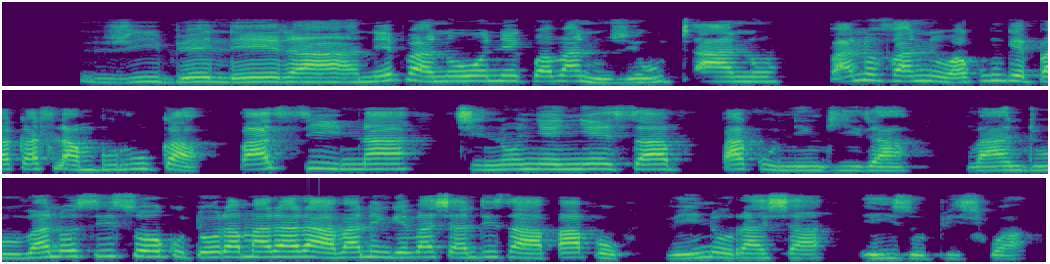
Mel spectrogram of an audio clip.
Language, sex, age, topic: Ndau, female, 36-49, health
